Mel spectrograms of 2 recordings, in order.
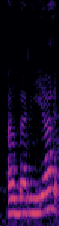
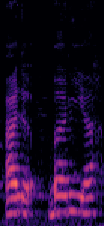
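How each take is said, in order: First: The l is closed cleanly with no added vowel. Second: A short e vowel is added after the l. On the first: The speaker calls it right. "maka harus dibaca dengan jelas" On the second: The speaker calls it wrong. "contoh bacaan yang salah yaitu al-bariyah ... itu jadi ada e-nya"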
